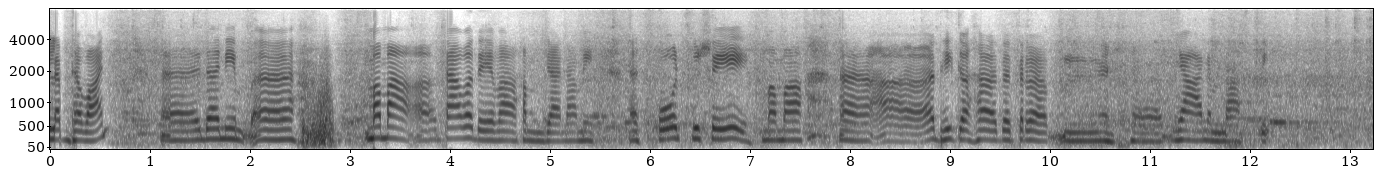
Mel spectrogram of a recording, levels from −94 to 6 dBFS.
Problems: constant background noise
